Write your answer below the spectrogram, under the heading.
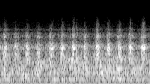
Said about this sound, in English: Listen to that. Here's a passing train. This is a sound that I heard all through my childhood. Nothing but trains.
